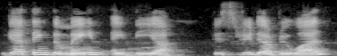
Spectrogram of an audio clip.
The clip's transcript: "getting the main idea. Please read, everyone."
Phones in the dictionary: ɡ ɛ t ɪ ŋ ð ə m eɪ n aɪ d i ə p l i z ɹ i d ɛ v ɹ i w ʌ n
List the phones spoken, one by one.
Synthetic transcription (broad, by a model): ɡ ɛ t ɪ ŋ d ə m eɪ n aɪ d i ə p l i s ɹ i d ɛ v ɹ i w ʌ n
